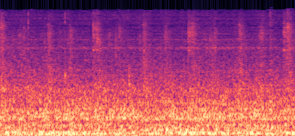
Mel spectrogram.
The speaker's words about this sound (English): This is a good sound, actually, this pumping sound.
